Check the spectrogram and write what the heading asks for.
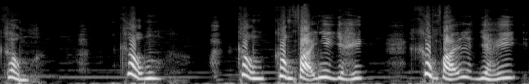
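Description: A woman's voice: high voice, lively intonation, slow, no room sound, faint music behind, voice pushed up. A woman voicing a feverish, grief-stricken teenager who sobs, screams and pleads in an audiobook. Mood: anguished. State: crying. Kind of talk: audiobook character voice.

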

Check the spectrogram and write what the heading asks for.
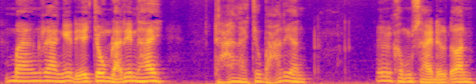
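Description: A man's voice: fairly low pitch, moderate pace, lightly acted. A male narrator voicing a frightened young man who begs his older brother in a shaky, half-whispered voice. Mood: frightened, pleading. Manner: trembling, pleading, half-whispered.

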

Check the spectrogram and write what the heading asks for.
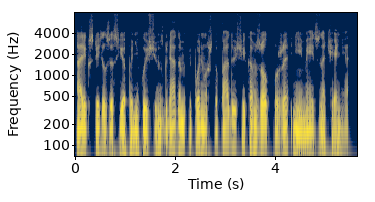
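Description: Male audiobook narrator, deep and gravelly, mellow dark tone. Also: normal speed. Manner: reads every character's lines himself, lifting his pitch for younger or smaller figures. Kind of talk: scripted fantasy narration.

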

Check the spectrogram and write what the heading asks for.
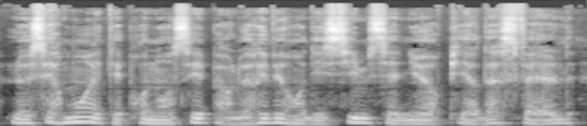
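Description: A man narrating a classic novel as an audiobook in a measured, solemn manner. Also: fairly low pitch, dark tone, slightly rough.

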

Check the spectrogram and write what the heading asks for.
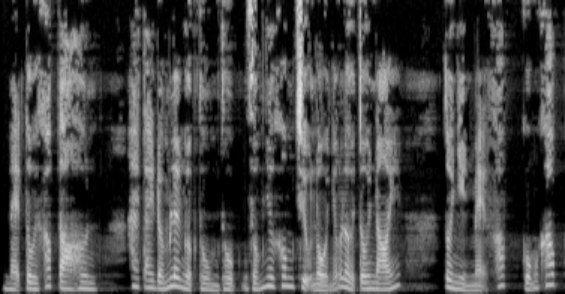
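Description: A woman's voice: on the low side, lively intonation, moderate pace, dark tone, breathy edge, no echo, clean studio sound. A woman narrating a first-person audio story in a somber, emotional manner.

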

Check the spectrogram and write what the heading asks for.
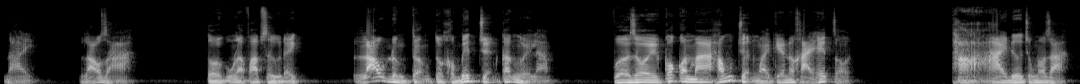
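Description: A man voicing a big, tattooed middle-aged male exorcist who talks gruffly and threateningly. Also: sits low, sing-song, brisk, pauses often, fairly bright tone, pitched below the performer's own voice, exaggerated voice.

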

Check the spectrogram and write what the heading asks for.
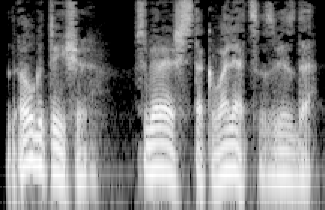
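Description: A man playing a gruff, dryly teasing male space major. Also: low voice, moderate pace, a little mellow, dull audio, pitched below the performer's own voice, full character voice.

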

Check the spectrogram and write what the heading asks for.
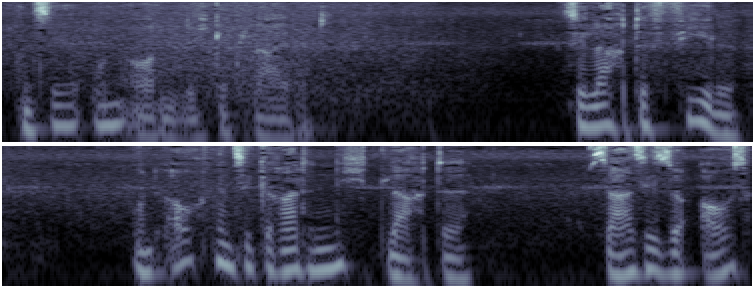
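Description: In this radio drama role, the actor's lowish, mellow voice carries a bit of hiss or hum. He portrays a watchful language teacher who narrates his tale with measured, dry description.

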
